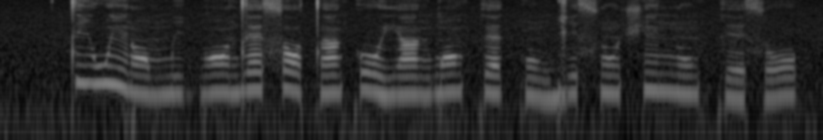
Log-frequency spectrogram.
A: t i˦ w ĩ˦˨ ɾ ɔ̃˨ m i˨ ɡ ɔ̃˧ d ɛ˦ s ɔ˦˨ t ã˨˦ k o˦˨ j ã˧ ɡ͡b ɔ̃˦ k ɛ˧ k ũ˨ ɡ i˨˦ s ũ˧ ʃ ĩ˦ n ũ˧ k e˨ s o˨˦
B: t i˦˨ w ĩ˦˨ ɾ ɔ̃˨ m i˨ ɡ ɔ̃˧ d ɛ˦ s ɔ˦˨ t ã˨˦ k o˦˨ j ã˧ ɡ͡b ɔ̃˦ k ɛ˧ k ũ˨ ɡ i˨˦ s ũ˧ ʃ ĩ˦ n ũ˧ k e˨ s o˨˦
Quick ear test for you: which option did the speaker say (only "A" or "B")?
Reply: A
